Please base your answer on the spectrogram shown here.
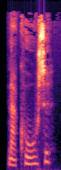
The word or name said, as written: narkose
